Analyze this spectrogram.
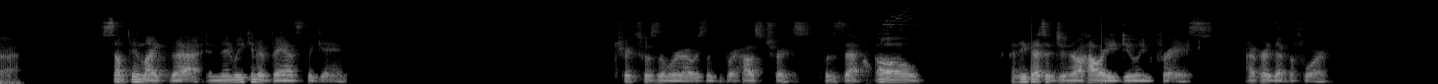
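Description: A man talks into a microphone with animation, close up.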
